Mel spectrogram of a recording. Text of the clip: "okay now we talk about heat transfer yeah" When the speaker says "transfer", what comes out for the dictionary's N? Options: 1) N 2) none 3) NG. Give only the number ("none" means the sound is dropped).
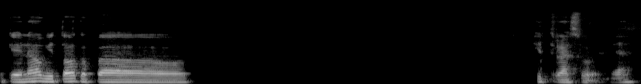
2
